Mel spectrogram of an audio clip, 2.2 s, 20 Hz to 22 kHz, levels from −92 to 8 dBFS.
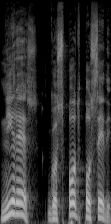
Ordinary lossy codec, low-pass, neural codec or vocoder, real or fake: none; none; none; real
